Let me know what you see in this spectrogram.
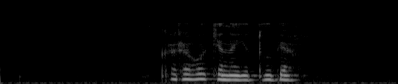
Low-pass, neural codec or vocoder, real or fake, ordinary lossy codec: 7.2 kHz; none; real; AAC, 48 kbps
